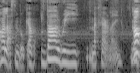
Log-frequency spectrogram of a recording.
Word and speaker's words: Mhairi: Och att hennes namn is pronounced Vary. – Vary? – Inte Mary alltså, som jag trodde.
